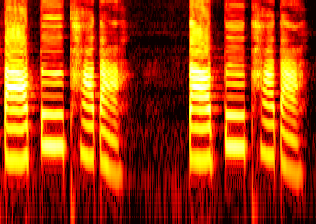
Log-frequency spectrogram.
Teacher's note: Như vậy chúng ta chú ý, đằng trước là một âm tiết, kết thúc là một phụ âm sờ, theo sau của nó là một âm tiết bắt đầu bằng phụ âm hờ, thì hai cái âm này sẽ được kết hợp với nhau phát âm thành thờ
